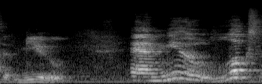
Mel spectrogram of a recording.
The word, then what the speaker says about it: mu: the Greek letter mu some people pronounce it move I'll pronounce it mu and mu looks like the letter U but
